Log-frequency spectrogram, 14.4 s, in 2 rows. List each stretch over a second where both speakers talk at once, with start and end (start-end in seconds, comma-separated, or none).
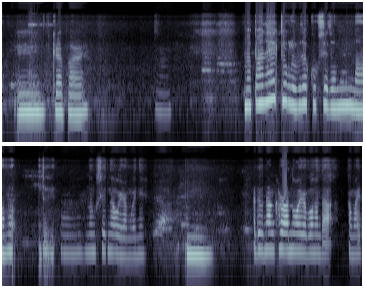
none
